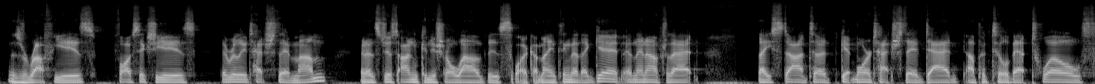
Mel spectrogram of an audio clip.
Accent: Australian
